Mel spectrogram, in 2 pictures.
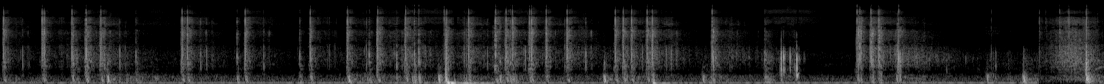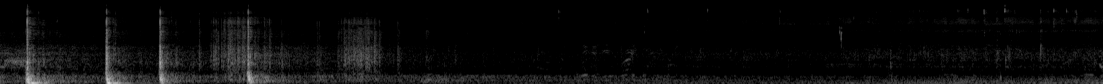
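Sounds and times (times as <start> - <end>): firework bangs: 0.0 - 15.5
firecracker pops crackling: 0.0 - 15.6.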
